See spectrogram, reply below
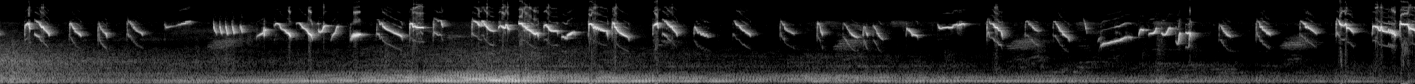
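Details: Oriental white-eye; song; lure to make other white-eyes sing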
